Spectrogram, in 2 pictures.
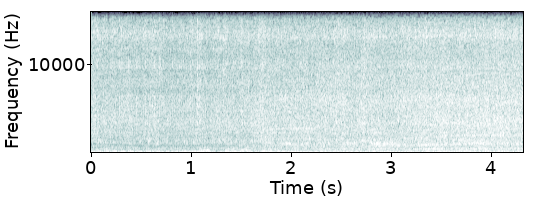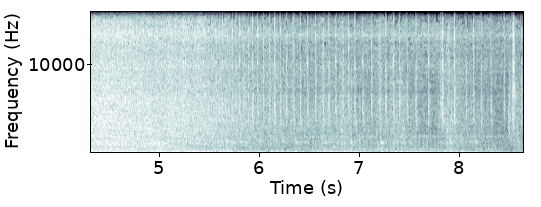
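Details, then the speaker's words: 1990s Japanese turbo AWD rally car, flat-four, barn find woken after over a decade stored; lumpy, revs sagging and catching then fading, feathered on throttle as it won't idle on its own; cause not confirmed. "so it won't idle it won't idle I'm having to feather it just to just to keep it running"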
